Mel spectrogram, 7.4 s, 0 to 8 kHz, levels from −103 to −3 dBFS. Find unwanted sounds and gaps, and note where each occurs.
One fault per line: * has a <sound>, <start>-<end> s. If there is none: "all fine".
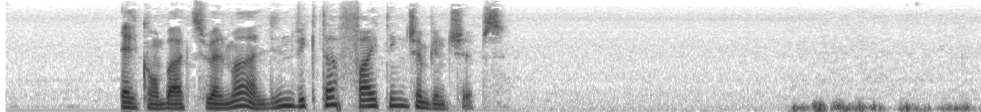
all fine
